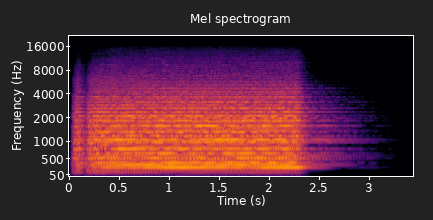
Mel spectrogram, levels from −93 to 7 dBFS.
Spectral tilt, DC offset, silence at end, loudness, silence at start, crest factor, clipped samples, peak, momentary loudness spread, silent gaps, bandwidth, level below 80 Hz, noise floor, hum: -4 dB/octave; under 0.1%; 0.95 s; -16 LUFS; 0.05 s; 16 dB; under 0.1%; -2 dBFS; 6 LU; none; 12 kHz; -76 dBFS; -68 dBFS; none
